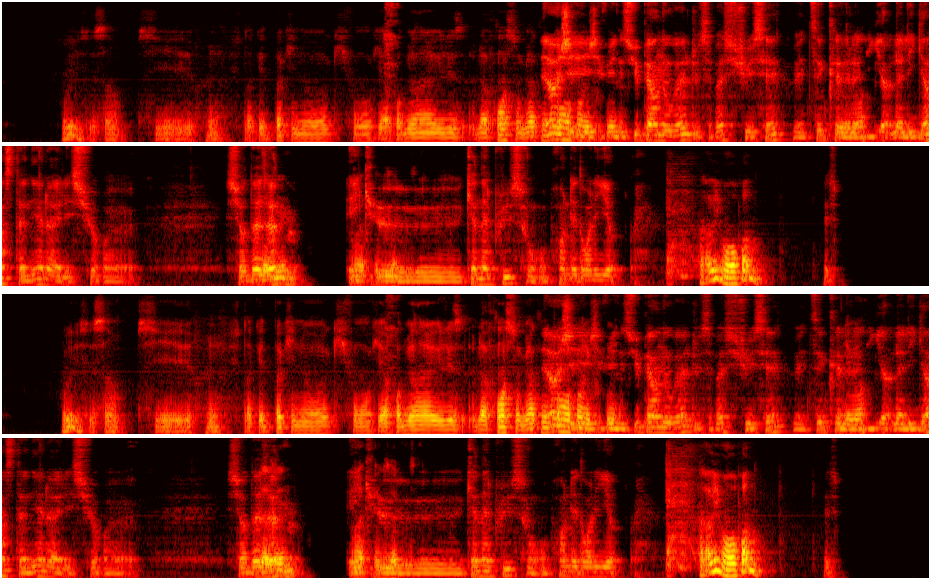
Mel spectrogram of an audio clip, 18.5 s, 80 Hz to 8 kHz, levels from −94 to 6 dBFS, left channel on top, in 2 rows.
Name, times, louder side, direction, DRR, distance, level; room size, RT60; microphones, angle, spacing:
voice 1, 0.6-6.2 8.4-8.6 11.8-12.2 12.8-13.3 15.9-16.9, right 4 dB, 85° right, 0.5 m, -32 dB
voice 2, 5.4-10.6 11.5-12.2 12.7-15.7 17.5-17.6, left 1 dB, 75° left, 1.0 m, -37 dB
2.9 x 2.6 x 4.0 m
head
